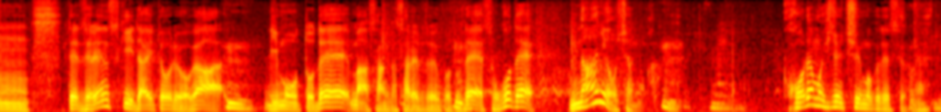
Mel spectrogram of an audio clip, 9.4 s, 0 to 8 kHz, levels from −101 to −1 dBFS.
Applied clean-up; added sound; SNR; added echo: none; none; none; none.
